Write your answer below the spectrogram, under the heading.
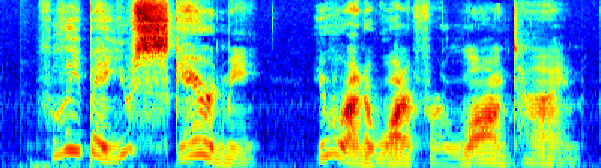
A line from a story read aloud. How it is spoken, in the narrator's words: cried out Claire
